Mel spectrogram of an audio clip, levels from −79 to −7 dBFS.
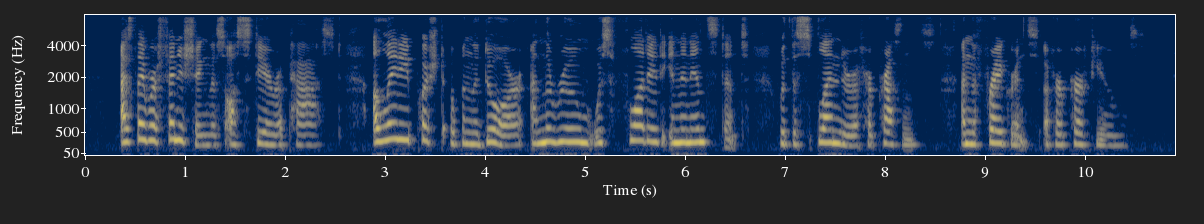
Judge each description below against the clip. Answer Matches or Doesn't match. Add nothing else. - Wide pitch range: Doesn't match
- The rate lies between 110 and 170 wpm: Doesn't match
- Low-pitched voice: Doesn't match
